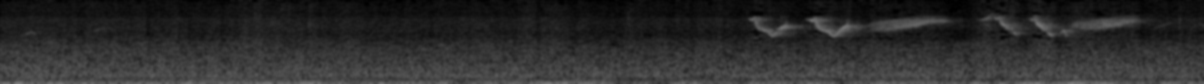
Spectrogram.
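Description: A songbird calls twice in the second half, each phrase a pair of quick, high downward-slurred notes followed by a short warble, over steady low background noise.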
